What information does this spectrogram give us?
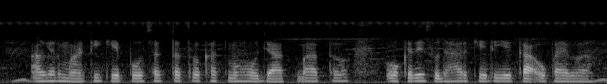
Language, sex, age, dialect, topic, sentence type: Bhojpuri, male, 18-24, Western, agriculture, question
